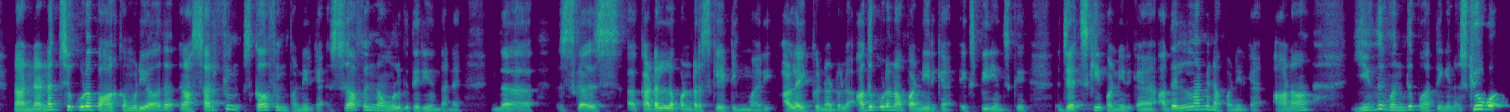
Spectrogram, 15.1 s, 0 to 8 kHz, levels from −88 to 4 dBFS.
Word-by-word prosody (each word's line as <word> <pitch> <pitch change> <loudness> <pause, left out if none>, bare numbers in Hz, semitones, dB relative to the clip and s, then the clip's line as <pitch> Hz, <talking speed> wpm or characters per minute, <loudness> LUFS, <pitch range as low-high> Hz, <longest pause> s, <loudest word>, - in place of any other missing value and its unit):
நான் 120 -1 +4
நெனைச்சு 205 +8 +3
கூட 220 +2 +9
பாக்க 160 - +2
முடியாத 150 +3 +2 0.2
நான் 140 0 +2
சர்ஃபிங் 220 +9 -1
ஸ்கர்ஃபிங் 190 -2 +1
பண்ணியிருக்கேன். 100 -2 -9
சர்ஃபிங்ன்னா 180 -5 +1
உங்களுக்கு 120 -3 -2
தெரியும் 110 -4 -6
தானே. 95 +1 -13 0.4
இந்த - - -1 0.6
ஸ்கேட் - - +2 0.4
கடல்ல 155 +2 +5
பண்ற 130 -2 -1
ஸ்கேட்டிங் 105 -3 -6
மாரி 90 -1 -10 0.2
அலைக்கு 120 0 +1
நடுல 100 0 -4
அது - - +5
கூட 205 - +4
நான் - - -1
பண்ணியிருக்கேன். 125 +2 -3
எக்ஸ்பீரியன்ஸ்க்கு. 110 -4 -6 0.4
ஜெட் 130 -1 +4
ஸ்கி 180 -1 -2
பண்ணியிருக்கேன். 100 -2 -4
அது 155 - +5
எல்லாமே 225 +5 -1
நான் - - -7
பண்ணிருக்கேன். 100 -1 -12 0.2
ஆனா - - +1 0.7
இது 260 +8 -1
வந்து 180 +5 -1
பாத்தீங்கன்னா 145 0 -4
ஸ்கூபா 250 - +7
135 Hz, 150 wpm, -24 LUFS, 110-180 Hz, 0.7 s, கூட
